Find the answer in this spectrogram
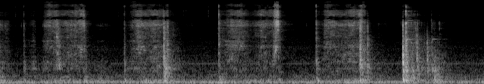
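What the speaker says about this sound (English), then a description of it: "you just run it down the length of it" A metal file is drawn along the length of a chainsaw guide bar resting on a bench, taking off the burr: a series of rough, raspy strokes in a steady rhythm, close up, with no talking.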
